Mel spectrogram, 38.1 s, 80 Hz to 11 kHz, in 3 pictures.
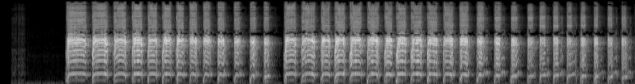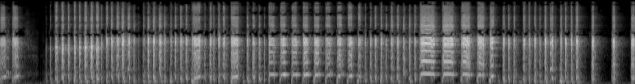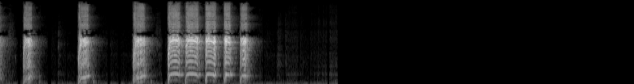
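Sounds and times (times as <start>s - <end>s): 
duck: 1.4s - 26.2s, 27.0s - 27.4s, 28.1s - 30.6s.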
